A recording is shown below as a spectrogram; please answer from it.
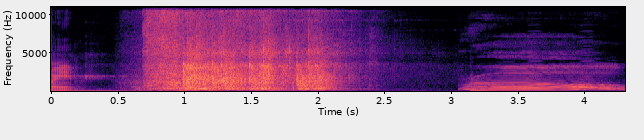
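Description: A tower of LEGO spring-loaded shooters firing together: a dense clatter of plastic missiles launching and landing for about two seconds. After a short break comes a man's long, falling "broooo".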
